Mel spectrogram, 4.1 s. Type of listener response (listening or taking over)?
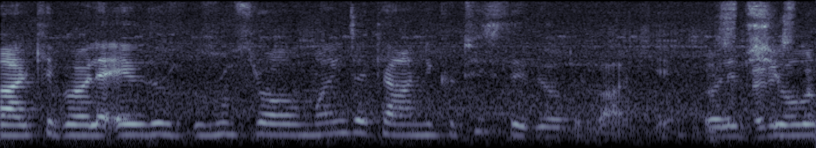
taking over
